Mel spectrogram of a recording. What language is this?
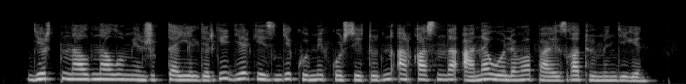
Kazakh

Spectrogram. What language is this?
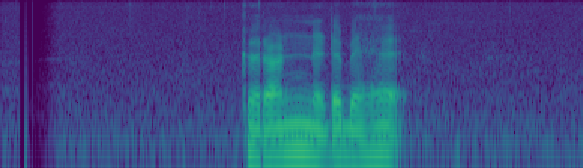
Sinhala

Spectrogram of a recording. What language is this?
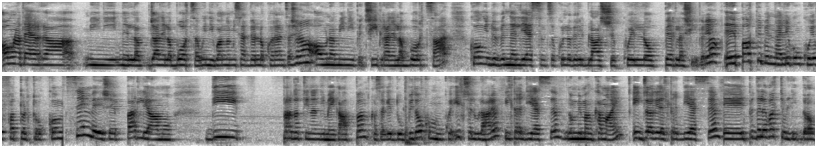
Italian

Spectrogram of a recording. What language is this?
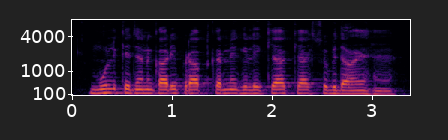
Magahi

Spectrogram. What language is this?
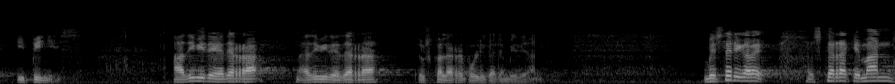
Basque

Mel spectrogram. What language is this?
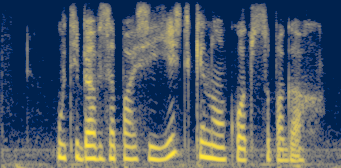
Russian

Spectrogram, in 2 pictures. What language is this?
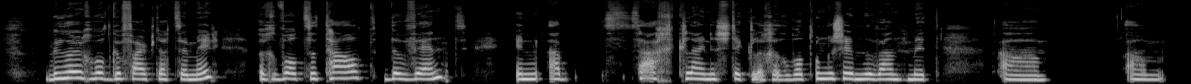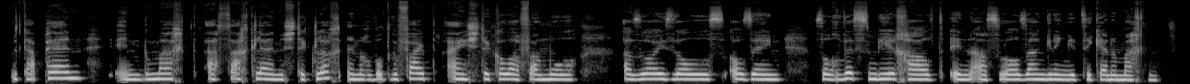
Yiddish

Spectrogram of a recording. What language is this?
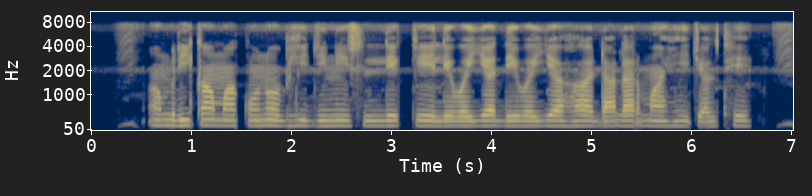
Chhattisgarhi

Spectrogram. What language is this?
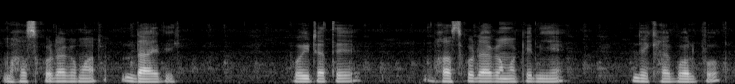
Bangla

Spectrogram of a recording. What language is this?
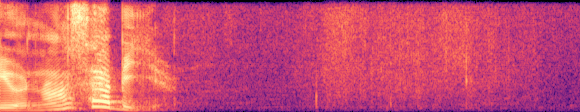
Portuguese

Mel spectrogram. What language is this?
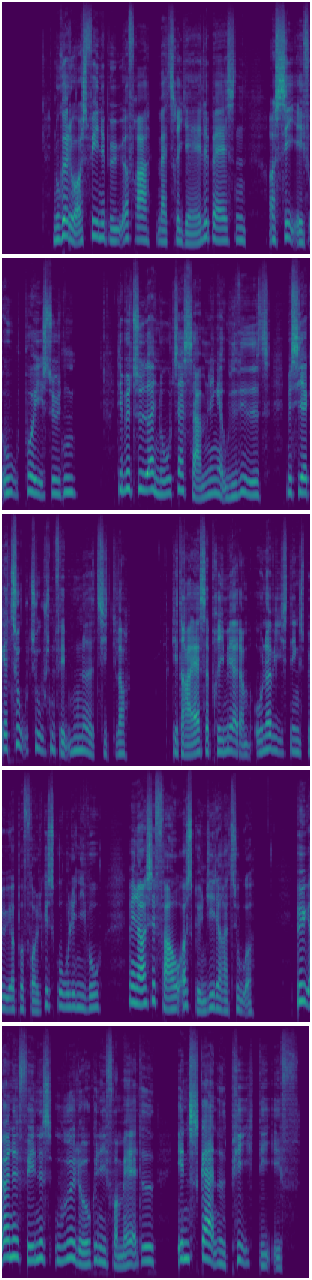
Danish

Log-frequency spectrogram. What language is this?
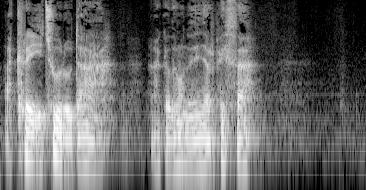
Welsh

